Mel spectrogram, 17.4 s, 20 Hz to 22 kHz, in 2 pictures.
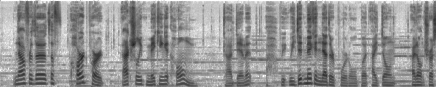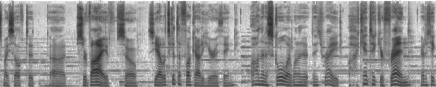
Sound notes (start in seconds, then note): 5.3 sigh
